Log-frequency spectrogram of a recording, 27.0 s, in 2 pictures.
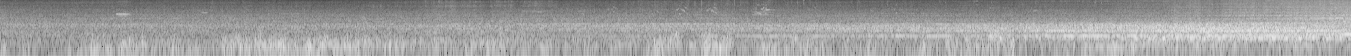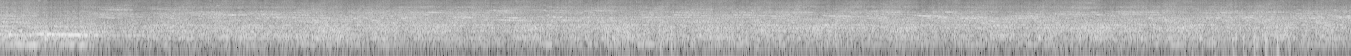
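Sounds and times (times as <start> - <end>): electric locomotive hum: 0.1 - 27.0
train wheels rolling: 3.1 - 27.0
wheel squeal: 13.0 - 27.0.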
